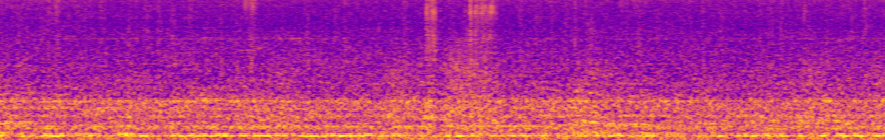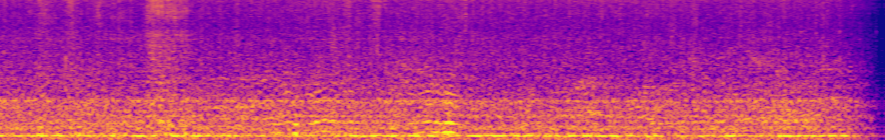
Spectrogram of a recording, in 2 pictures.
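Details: Asian honey bees swarming over an open top bar hive beside a house in Siem Reap, Cambodia, as keepers work slowly without smoke; continuous deep humming drone, level and unchanging, with a few brief clicks and taps.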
